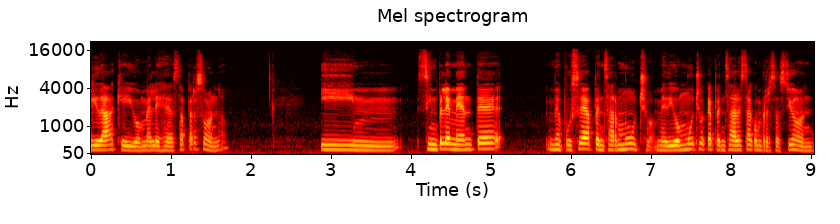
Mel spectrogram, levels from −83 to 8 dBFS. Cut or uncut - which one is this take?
cut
